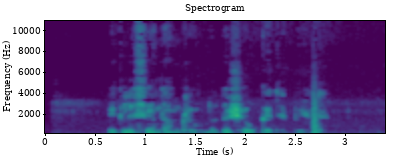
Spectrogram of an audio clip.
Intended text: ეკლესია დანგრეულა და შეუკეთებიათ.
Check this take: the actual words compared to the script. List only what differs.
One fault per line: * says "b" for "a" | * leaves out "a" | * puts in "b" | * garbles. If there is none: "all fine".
all fine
